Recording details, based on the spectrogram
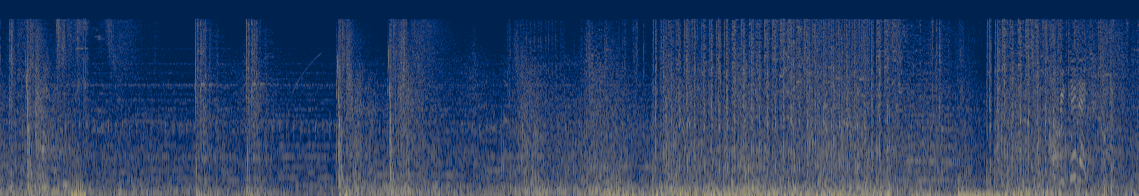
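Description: Sustained gunfire from Cerberus troops during a video game firefight, dense rattling bursts running almost continuously at a steady loud level with brief lulls, while voices speak over the shooting.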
